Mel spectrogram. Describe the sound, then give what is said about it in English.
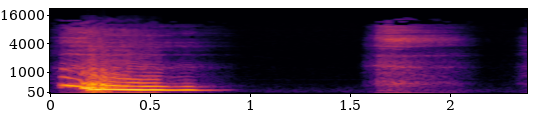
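Deep breathing into the bottom of the lungs: a long, voiced, sighing exhale, then a pause and a softer breathy rush of air, with the start of another breath at the end. “Just breathing into the bottom of your lungs.”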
